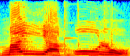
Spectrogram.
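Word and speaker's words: مَن يَقُولُ: Emang tulisannya Nia Desa Man yaquulu tapi karena ini nun sukun nun sukun ini nun sukun bertemu dengan ya jadinya dia dimasukkan ke yak nya jadi Bacanya adalah mayakulu kayak gitu teman-teman Ini huruf yang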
